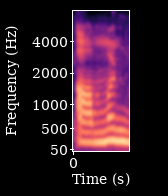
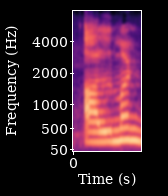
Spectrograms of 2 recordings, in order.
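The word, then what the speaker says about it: almond: वो साइलेंट होता है, जैसे आमंड में आलमंड नहीं होता, कि बहुत सारे बच्चे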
